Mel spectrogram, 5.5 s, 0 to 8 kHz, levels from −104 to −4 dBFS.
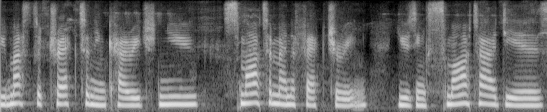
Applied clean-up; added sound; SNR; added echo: neural separator model SepFormer DNS4.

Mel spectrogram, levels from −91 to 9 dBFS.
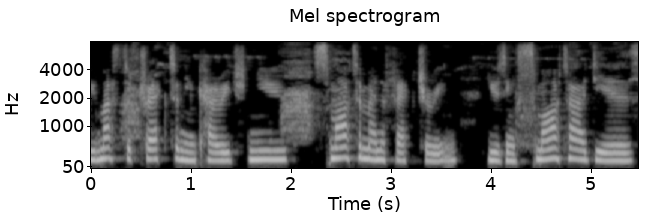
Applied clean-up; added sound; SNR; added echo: classical method Wiener filter.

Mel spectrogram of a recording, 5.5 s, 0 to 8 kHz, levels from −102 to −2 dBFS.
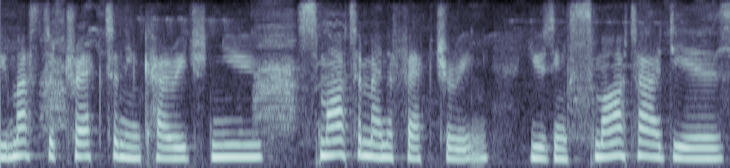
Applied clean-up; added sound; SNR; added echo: none; Bird; 20 dB; none.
